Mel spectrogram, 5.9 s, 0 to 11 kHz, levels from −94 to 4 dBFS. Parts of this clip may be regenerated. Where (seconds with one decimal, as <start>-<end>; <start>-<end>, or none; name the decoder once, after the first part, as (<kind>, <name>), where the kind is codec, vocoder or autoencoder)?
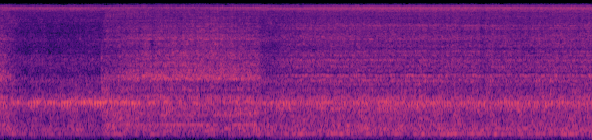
none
